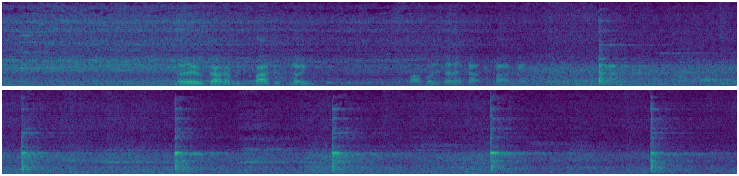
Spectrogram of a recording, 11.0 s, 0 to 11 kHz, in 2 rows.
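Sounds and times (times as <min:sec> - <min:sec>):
hammer striking steel: 0:04.4 - 0:09.6, 0:10.2 - 0:11.0.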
